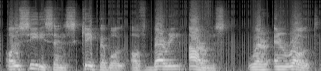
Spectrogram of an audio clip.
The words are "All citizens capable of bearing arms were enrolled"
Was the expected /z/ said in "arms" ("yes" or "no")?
no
